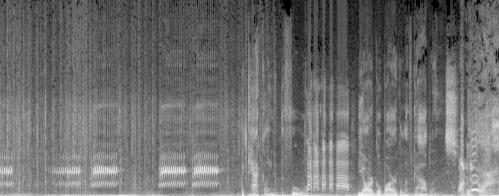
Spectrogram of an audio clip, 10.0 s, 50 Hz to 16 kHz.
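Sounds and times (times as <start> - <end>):
raspy buzzing croaks of flying bat-winged toads: 0.0 - 5.0
speech: 5.1 - 9.9
laughter: 5.9 - 7.2.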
